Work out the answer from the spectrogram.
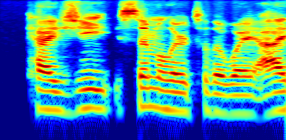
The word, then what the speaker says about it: Khajiit: But in the game, they say Khajiit. Huh? In the game, most of the voice actors pronunciate it Khajiit.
